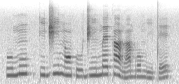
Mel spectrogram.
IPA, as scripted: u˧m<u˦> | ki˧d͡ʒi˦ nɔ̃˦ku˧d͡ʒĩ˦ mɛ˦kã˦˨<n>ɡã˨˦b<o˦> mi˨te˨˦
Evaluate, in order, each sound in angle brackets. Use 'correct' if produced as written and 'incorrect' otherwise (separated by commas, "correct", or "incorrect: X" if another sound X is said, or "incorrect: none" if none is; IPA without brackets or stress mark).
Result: incorrect: ũ˦, incorrect: none, incorrect: o˧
